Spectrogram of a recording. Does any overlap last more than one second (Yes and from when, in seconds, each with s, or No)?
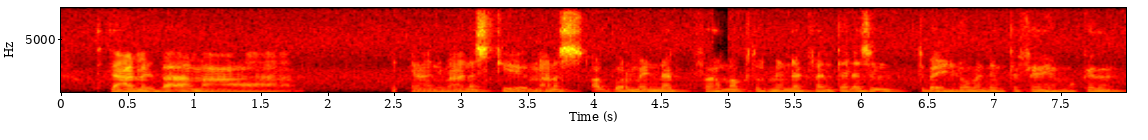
No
